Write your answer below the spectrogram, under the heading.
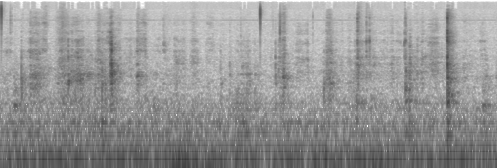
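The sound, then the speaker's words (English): Faint rustling and scraping of a warranty card being slid out of a small product box, likely packaging for a Moti X pod device, with a few sharp light clicks over soft, continuous handling noise. “And then the rest, the only thing left, is your warranty card in this box.”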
